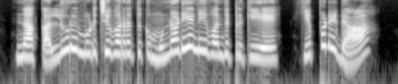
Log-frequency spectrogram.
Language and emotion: Tamil, surprised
